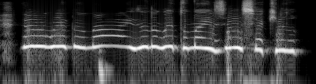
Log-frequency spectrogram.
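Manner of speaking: play-acted crying out, pitched very high, sobbing. Retelling saying one could not bear it anymore: retelling own crying.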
